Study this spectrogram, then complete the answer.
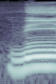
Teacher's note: জালিয়া জের জি, জি এখানে 3 আলিফ টান হবে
